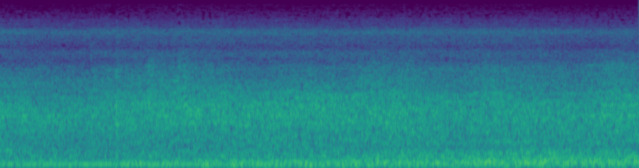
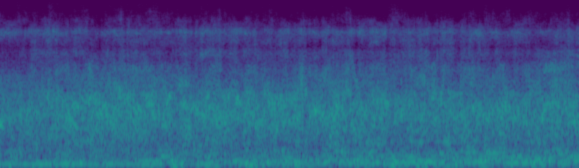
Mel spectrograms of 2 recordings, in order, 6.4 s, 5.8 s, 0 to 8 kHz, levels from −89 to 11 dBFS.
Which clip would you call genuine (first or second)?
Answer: first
